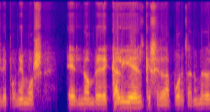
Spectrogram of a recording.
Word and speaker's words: Caliel: Caliel lo dividimos en tres sílabas, nos daría K, Cali, Caliel.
